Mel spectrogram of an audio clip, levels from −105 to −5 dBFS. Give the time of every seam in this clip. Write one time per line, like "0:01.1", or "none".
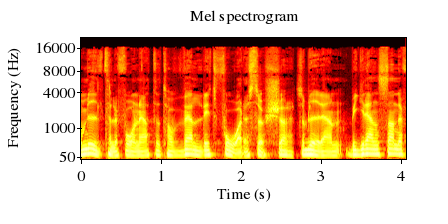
0:02.7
